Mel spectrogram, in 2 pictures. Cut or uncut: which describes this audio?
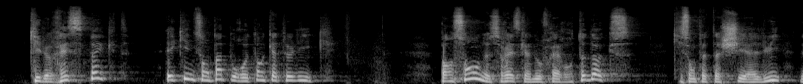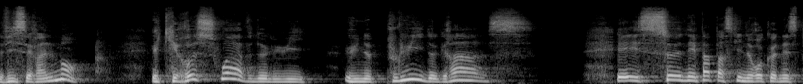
uncut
